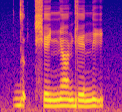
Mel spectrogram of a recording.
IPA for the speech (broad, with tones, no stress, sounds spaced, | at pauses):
d ʊ˦ ʔ t͡ɕʰ e˨ ɲ ã˦ ɡ e˨ n ḭ˦˨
